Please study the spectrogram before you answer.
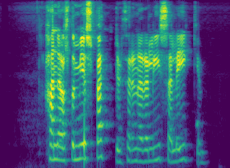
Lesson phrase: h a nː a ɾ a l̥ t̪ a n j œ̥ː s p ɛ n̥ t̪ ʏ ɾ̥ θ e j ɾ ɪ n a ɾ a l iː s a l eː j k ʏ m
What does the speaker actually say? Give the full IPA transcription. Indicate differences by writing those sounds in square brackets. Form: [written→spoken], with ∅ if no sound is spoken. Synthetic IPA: h a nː [a→ɛ] ɾ a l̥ t̪ a [n→m] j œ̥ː s p ɛ n̥ t̪ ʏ ɾ̥ θ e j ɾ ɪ n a ɾ a l iː s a l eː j [k→c] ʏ m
